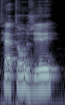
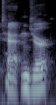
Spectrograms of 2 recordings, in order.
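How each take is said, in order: First: The name is said with a French pronunciation. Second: The name is said with an American pronunciation. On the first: It is how native speakers say it. "which is how French people would say it" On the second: It is how English speakers usually say it. "Most Americans is say Tattinger"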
